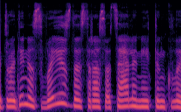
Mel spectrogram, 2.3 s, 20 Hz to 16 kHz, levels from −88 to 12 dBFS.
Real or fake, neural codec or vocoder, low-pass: real; none; 14.4 kHz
